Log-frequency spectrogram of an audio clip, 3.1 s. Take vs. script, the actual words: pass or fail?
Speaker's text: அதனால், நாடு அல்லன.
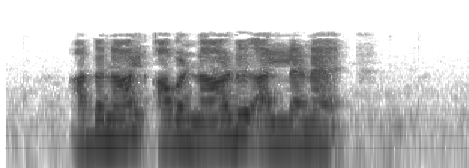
fail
